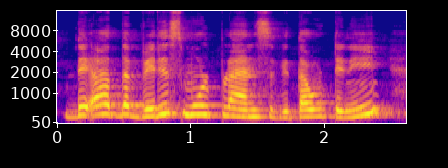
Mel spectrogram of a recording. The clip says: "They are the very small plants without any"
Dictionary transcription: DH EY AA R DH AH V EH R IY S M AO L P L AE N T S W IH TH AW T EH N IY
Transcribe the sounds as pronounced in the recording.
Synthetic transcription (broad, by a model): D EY AA R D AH V EH R IY S M AO L P L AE N S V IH T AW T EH N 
